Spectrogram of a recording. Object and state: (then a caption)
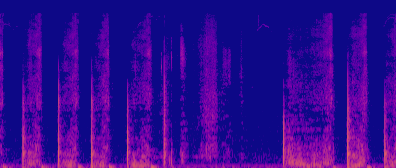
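Crayon strokes on a paper sketch pad. A green crayon is scratched in strokes along the bottom edge of a large white paper sketch pad held upright. Each stroke starts with a sharp tap, then a dry, gritty rasp that fades; a quieter pause in the middle gives way to more strokes.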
